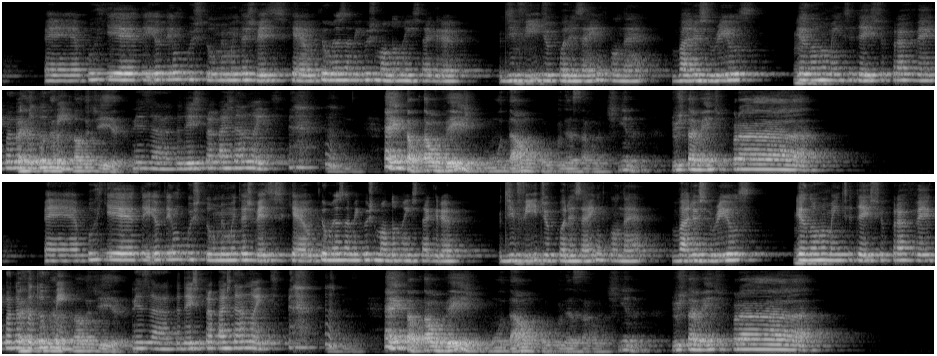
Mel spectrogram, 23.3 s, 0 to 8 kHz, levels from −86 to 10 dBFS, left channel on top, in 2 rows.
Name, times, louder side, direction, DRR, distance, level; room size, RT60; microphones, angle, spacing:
voice 1, 0.5-5.6 6.2-8.0 8.4-9.3 9.9-12.5 13.3-14.9 15.2-15.8, equal, 70° right, 4 dB, 1.2 m, -23 dB
voice 2, 11.8-13.1 15.7-16.0 16.4-19.6 20.0-21.7, equal, 30° left, -2 dB, 2.1 m, -23 dB
9.4 x 8.5 x 3.5 m, 0.99 s
head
